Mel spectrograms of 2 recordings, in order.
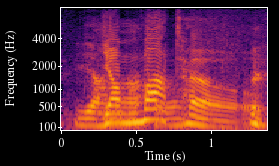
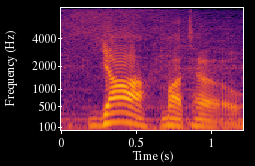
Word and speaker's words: Yamato: words for example for people say Yamato so hard instead of Yamato which is how its most pronounced but the first syllable stressed yeah speaking about Japanese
